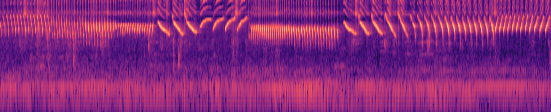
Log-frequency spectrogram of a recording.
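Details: Indonesian domestic canary song meant to train and provoke young canaries: buzzy rolls, sweeping upslurred whistles, a loud harsh buzz, then long runs of rapid repeated notes that speed into a steady trill.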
